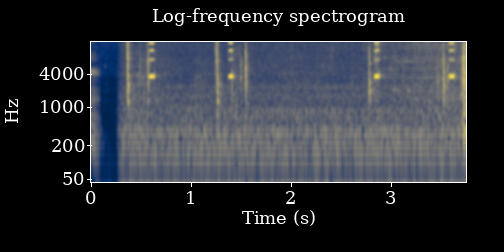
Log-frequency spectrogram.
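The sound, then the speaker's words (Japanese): A Xerox photocopier runs with a steady, low mechanical hum, broken by a few brief, sharp clicks and chirps that recur at intervals over the hum. “これはあれですよね、ゼロックスですかね。 What? ゼロックス、 ゼロックス、コピー機。”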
